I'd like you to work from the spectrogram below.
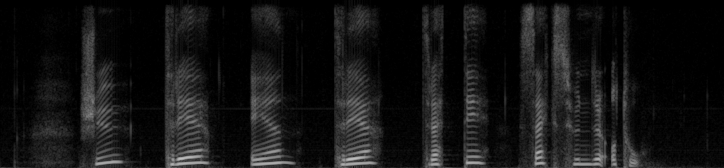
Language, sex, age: Norwegian, female, 48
